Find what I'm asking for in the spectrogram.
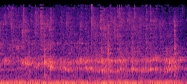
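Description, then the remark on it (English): Water pours steadily into a glass for a couple of seconds as a server brings water to diners at a Chinese restaurant, a continuous splashing trickle with no talking over it. “Now, here's your water.”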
